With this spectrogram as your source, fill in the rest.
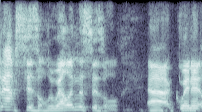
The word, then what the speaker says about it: Gwynedd: Gwyneth, like the double D sound is pronounced TH in Welsh, so it's that's why I said Griffith.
